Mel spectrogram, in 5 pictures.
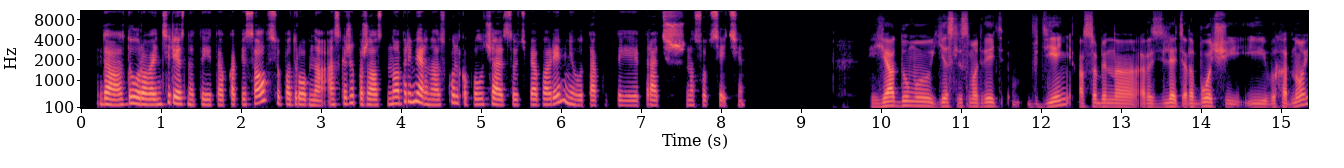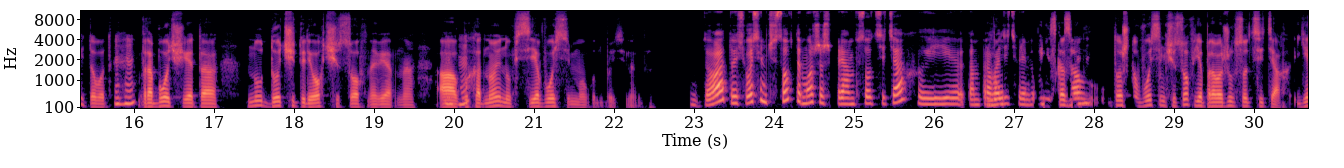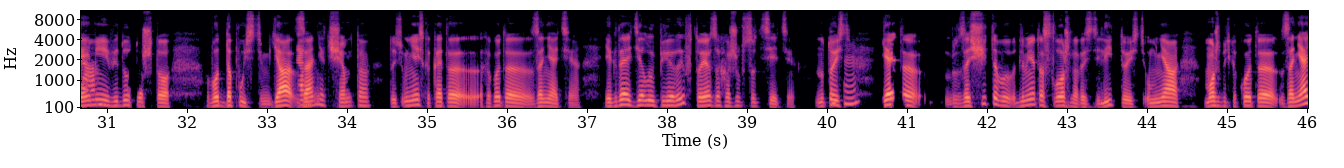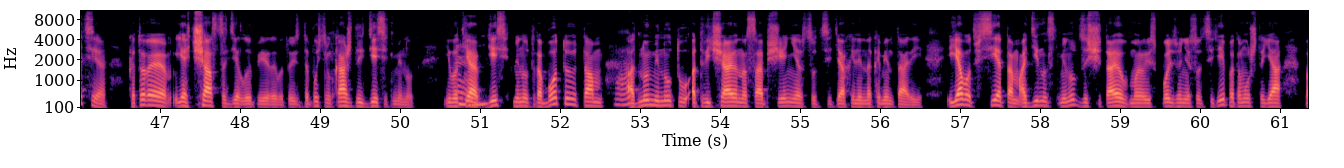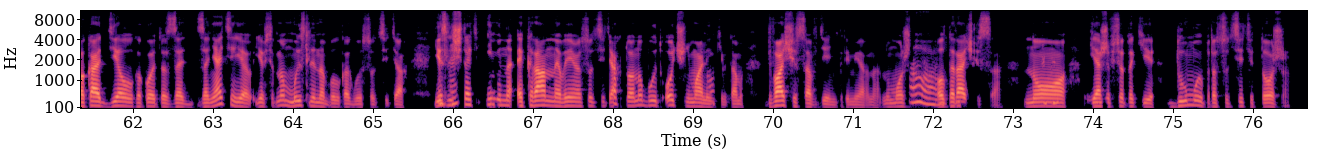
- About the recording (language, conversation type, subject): Russian, podcast, Сколько времени в день вы проводите в социальных сетях и зачем?
- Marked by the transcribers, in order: other background noise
